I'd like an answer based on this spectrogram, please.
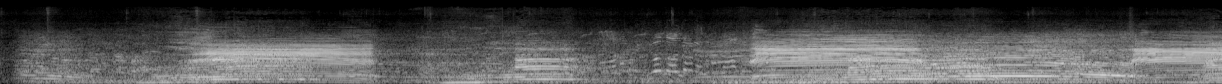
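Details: Sacrificial cattle (jumbo, over 500 kg) in a pen for weighing, lowing in long, loud moos with rich harmonics; three drawn-out calls, each rising then falling, separated by brief pauses, over steady background noise.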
